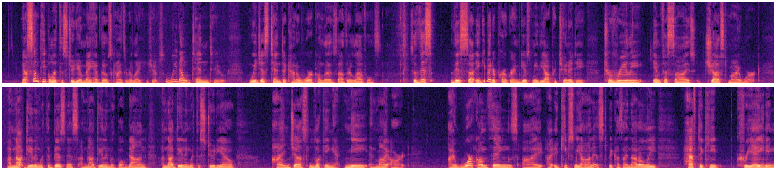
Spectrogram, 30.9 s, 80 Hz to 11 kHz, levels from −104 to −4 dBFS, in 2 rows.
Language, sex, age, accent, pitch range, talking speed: English, male, 50-69, American, 150-185 Hz, 165 wpm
